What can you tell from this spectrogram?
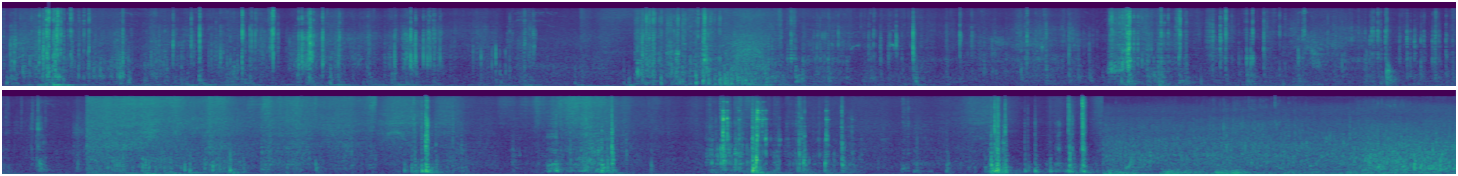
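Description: Someone handling things inside a small van: scattered clicks, knocks and rustling, some sharp. Near the end a steady hiss takes over.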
